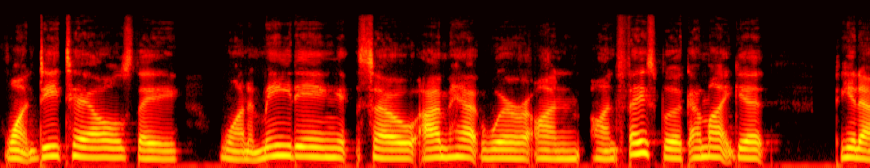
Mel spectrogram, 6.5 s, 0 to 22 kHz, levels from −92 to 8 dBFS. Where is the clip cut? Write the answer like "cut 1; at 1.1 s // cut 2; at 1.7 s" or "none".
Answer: none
